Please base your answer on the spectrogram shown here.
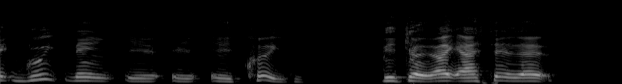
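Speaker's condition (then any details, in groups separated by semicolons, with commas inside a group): Cerebral palsy; from birth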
